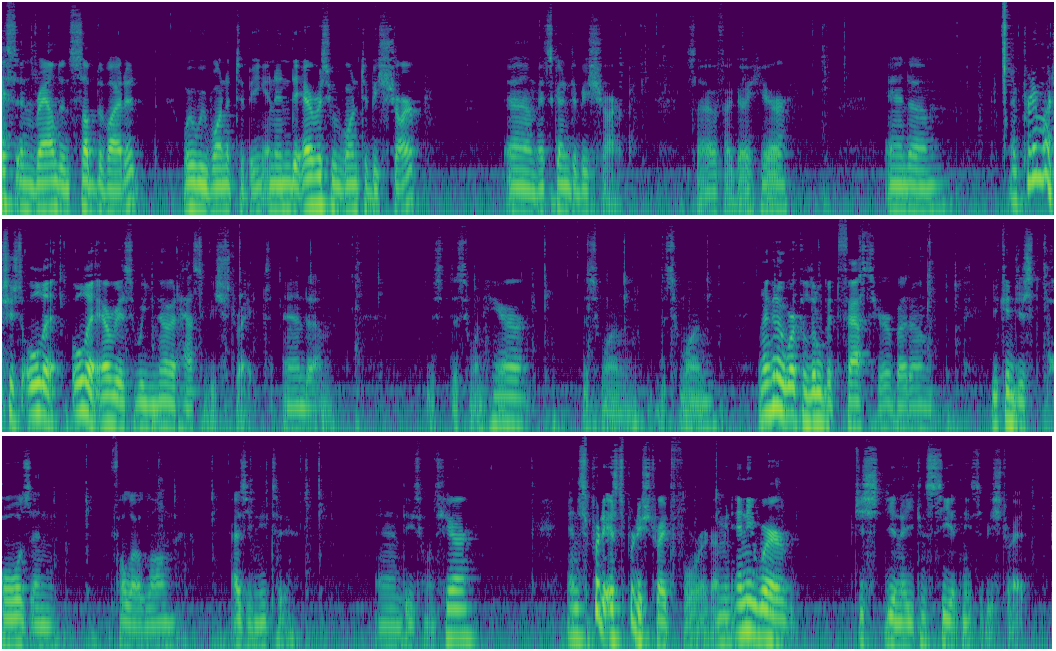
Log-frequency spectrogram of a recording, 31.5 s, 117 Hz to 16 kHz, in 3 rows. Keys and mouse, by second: 0.5 middle click, 2.5 z, 4.5 middle click, 5.4 z, 5.8 a, 6.7 z, 9.6 z, 11.7 a, 11.9 z, 12.9 z, 13.3 z, 15.2 z, 15.7 a, 16.4 z, 17.3 z, 18.8 z, 19.9-22.8 drag, 19.9 z, 21.6 z, 22.8 z, 26.4 middle click, 26.6 z, 27.3 z, 27.6 z, 27.9 a, 28.5-29.7 drag, 30.2 z.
